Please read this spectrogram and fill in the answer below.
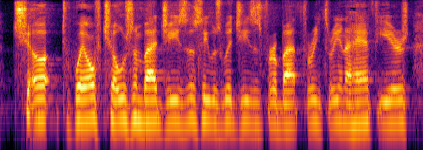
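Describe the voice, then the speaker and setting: At a fairly quick pace, a man with an unremarkable speaking voice talks at a fairly high pitch with fairly even intonation. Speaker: pastor. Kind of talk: sermon. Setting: church.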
